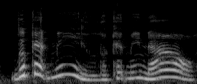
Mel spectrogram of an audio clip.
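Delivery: put-on the Cat in the Hat calming the children, big and upbeat. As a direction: reassure the kids with a grand flourish. Cat shows off.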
